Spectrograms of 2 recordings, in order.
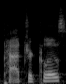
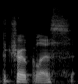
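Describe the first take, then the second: First: The name is said in a personal, self-taught way. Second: The name is said in the standard, accepted way. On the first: This is how the name sounded when read silently. The speaker calls it wrong. "I read the entire book as Patroclus" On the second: This is the accepted pronunciation of the name. The speaker calls it right. "so it is it is Patroclus"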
